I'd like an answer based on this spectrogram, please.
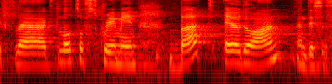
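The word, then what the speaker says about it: Erdoğan: But Erdogan, and this is how you have to pronounce it, made an important statement that the Turkish people are not against Jews.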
